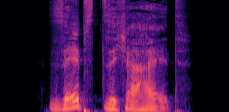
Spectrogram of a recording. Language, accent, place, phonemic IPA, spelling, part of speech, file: German, Germany, Berlin, /ˈzɛlpstzɪçɐhaɪ̯t/, Selbstsicherheit, noun, De-Selbstsicherheit.ogg
- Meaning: self-assurance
